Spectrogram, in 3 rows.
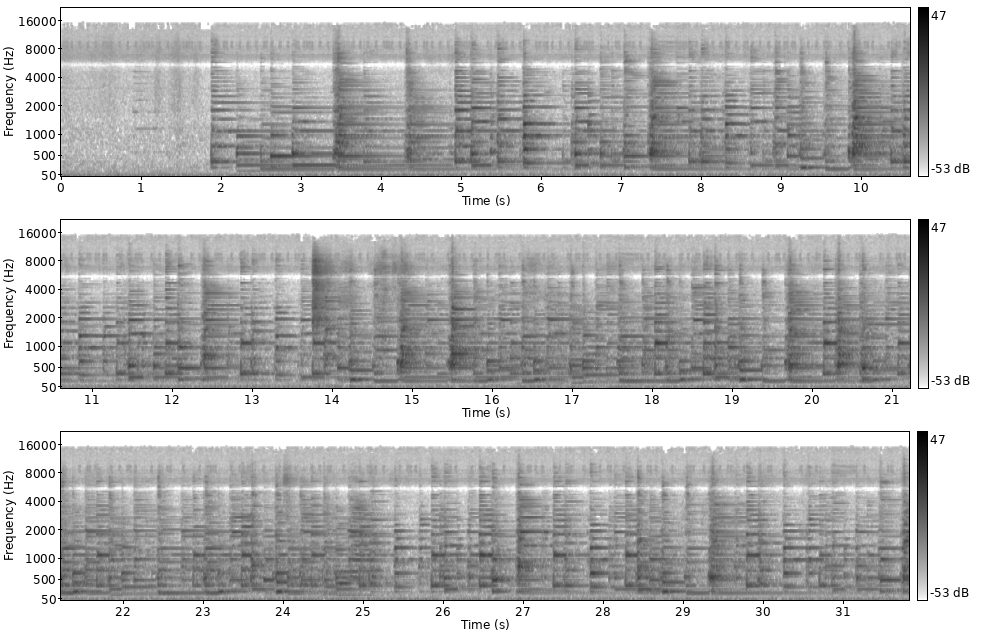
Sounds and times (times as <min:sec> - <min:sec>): Banjo: 0:01.8 - 0:31.8.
